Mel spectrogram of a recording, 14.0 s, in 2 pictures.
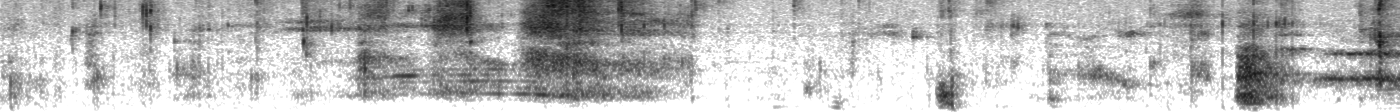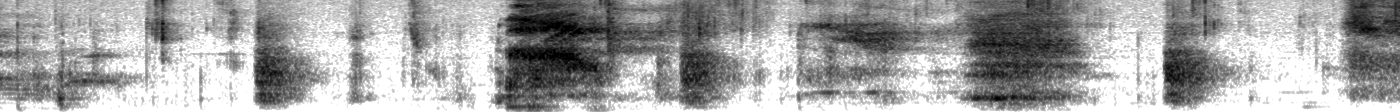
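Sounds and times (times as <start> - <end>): chewing and mouth noises: 0.0 - 11.6.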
